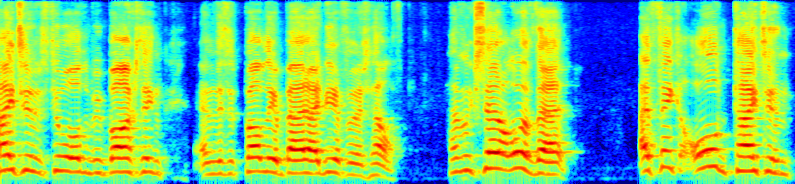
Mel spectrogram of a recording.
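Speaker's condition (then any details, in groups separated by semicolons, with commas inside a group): Cerebral palsy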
